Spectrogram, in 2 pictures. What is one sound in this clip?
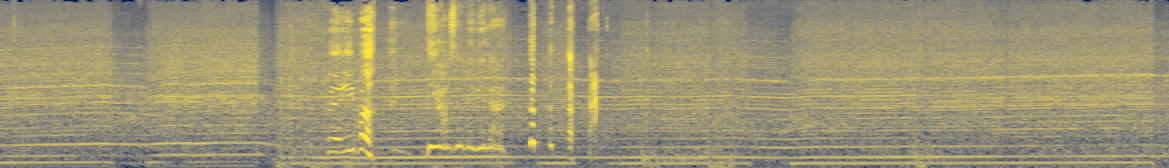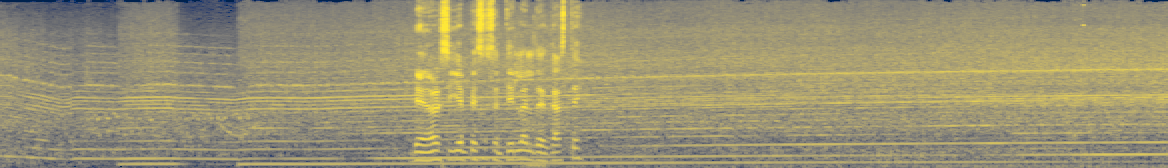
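A racing car engine drones steadily and rises and falls with speed.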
